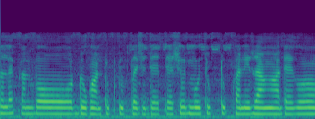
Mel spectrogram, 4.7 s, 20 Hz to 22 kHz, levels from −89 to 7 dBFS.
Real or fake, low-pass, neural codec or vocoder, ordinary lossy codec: fake; 7.2 kHz; codec, 44.1 kHz, 7.8 kbps, Pupu-Codec; none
